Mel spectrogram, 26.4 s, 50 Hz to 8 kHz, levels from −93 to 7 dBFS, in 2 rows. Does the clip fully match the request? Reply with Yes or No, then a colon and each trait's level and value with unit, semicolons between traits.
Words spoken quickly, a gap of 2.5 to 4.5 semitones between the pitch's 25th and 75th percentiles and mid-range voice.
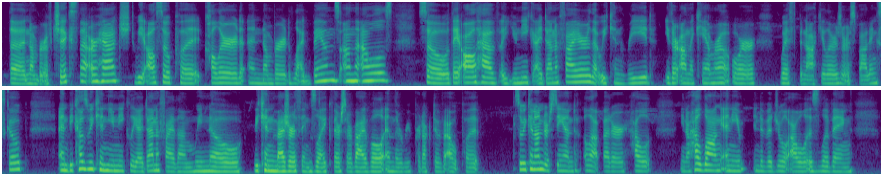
No: average, 175 wpm; average, 3.3 semitones; medium, 175 Hz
